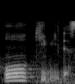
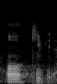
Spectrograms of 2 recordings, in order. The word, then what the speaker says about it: 大王: で後には天皇と呼ばれましたけども、その大和王権の、中心となったのが、まあ、漢字では大王と書きます。大王ですね、読み方は大君です、ね、大王、大きな王と書いてね、読み方は大君ですね、はい、まあ、大きみを中心とした、政権ですね、大和王権と言いますけども、その大和王権の元になったんじゃないかというふうに言われております。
